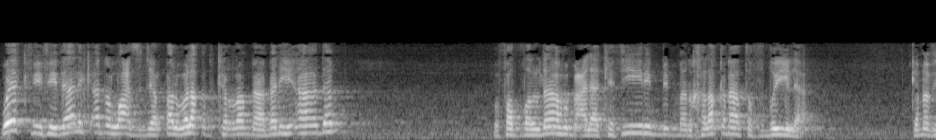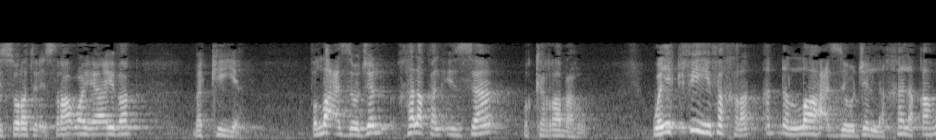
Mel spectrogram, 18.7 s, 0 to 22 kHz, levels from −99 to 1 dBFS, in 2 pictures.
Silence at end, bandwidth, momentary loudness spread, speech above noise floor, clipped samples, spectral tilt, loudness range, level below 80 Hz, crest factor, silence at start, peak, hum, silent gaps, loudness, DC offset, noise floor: 0 s; 6.4 kHz; 11 LU; 28 dB; under 0.1%; -6 dB/octave; 3 LU; -58 dBFS; 20 dB; 0 s; 0 dBFS; none; none; -21 LUFS; under 0.1%; -48 dBFS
